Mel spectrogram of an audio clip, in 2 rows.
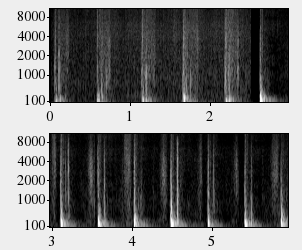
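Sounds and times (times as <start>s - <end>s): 
footsteps on two different surfaces: 0.0s - 5.9s.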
